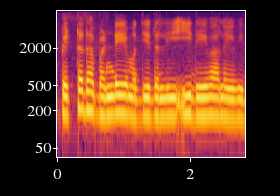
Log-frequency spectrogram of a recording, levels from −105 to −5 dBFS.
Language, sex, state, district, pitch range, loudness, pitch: Kannada, female, Karnataka, Bangalore, 160-175 Hz, -15 LUFS, 165 Hz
